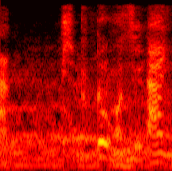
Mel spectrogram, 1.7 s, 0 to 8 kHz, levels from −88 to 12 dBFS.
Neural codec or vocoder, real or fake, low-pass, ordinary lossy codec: codec, 16 kHz, 2 kbps, FreqCodec, larger model; fake; 7.2 kHz; none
